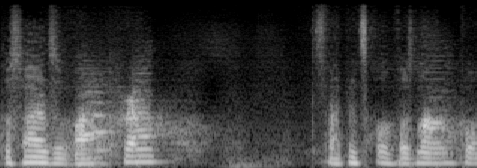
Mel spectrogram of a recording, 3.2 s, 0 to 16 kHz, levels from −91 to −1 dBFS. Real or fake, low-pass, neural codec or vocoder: fake; 14.4 kHz; codec, 44.1 kHz, 0.9 kbps, DAC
